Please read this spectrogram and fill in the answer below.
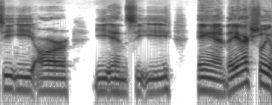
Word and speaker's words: Cerence: company called, I don't even know how to pronounce them, Cerence. It's Cernce.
